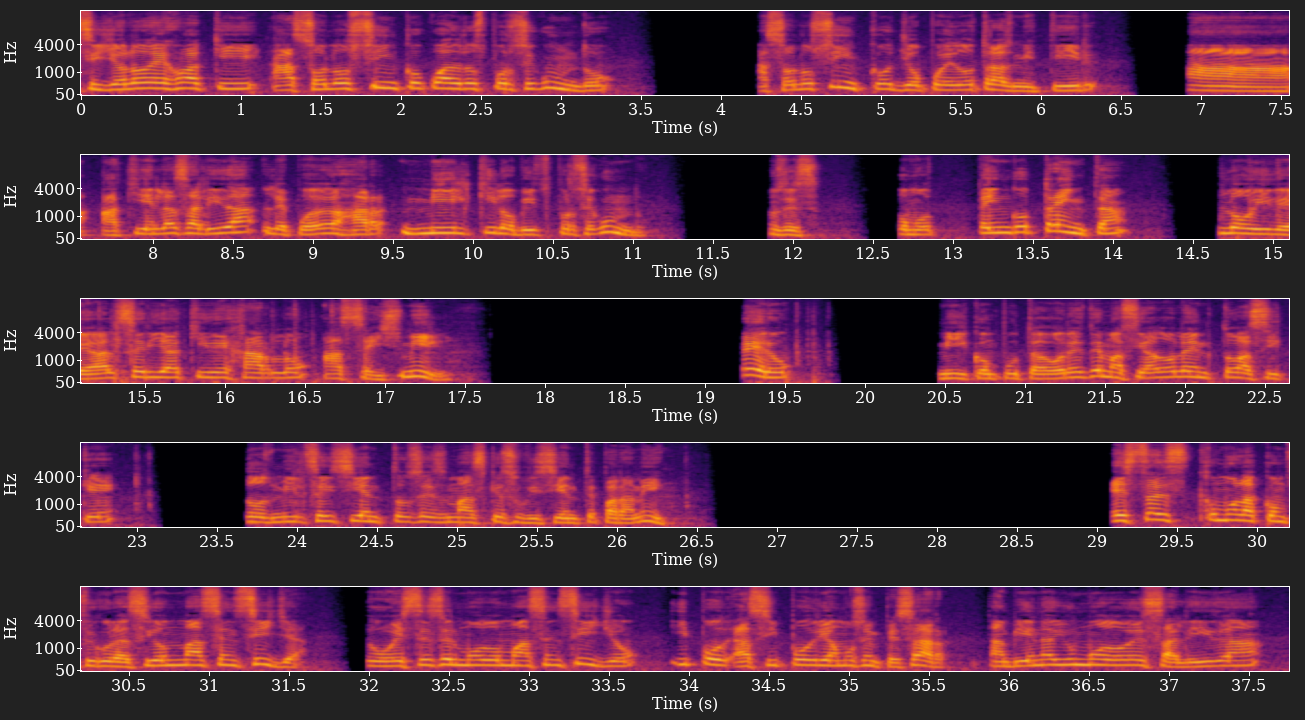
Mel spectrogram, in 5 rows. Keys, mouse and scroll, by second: 0.2 click, 1.1 click, 7.6 click, 8.3-10.4 drag, 14.4 Left, 14.6 Left, 14.8 Left, 15.0 Left, 15.4 Left, 15.8 Delete, 16.1 Right, 16.4 Right, 16.6 Right, 17.5 0, 19.2 Left, 20.2 Left, 20.4 Left, 20.7 Left, 21.4 Delete, 21.9-23.4 Delete, 22.6-23.9 typing, 37.3 click.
